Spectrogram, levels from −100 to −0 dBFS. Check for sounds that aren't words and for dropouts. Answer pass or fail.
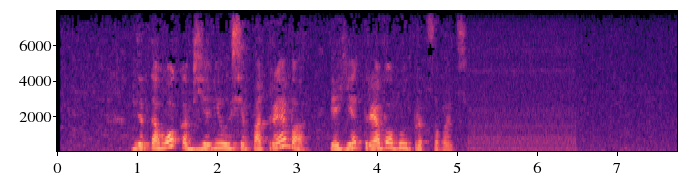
pass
